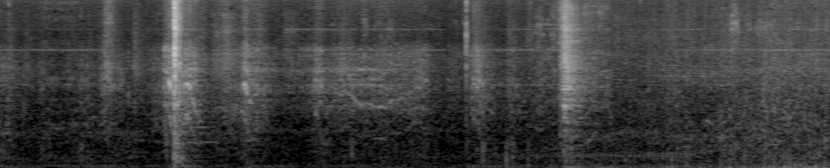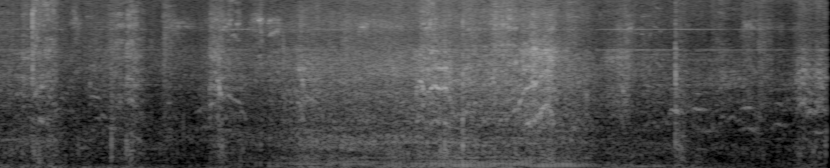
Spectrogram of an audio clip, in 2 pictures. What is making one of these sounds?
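Tyres of a radio-controlled truck crunch and knock over dirt and stones.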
